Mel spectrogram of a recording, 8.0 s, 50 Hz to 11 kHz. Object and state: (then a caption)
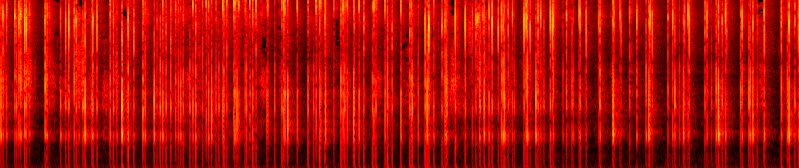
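Rigid cardboard phone box. A small, closed black rigid cardboard iPhone 12 Pro box, held in both hands, is tapped rapidly with fingernails. The result is a steady stream of short, dry clicks and ticks with a hollow tone around 700 Hz, bright edges and almost no low end.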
